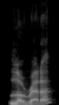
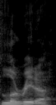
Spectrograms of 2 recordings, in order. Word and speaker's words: Loretta: for your loss also i bet you pronounce my name wrong everyone does loretta it's lorita lorita oh lorita not that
